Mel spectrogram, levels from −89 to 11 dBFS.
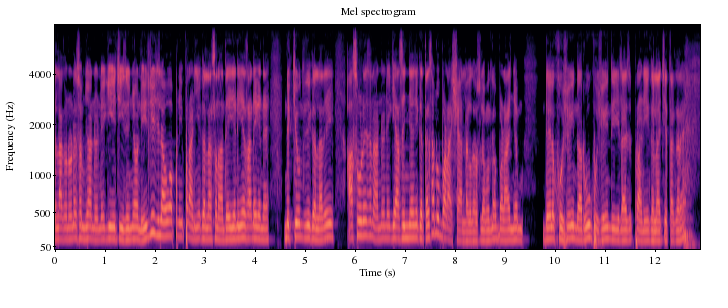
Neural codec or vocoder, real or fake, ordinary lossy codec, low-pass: none; real; none; 7.2 kHz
